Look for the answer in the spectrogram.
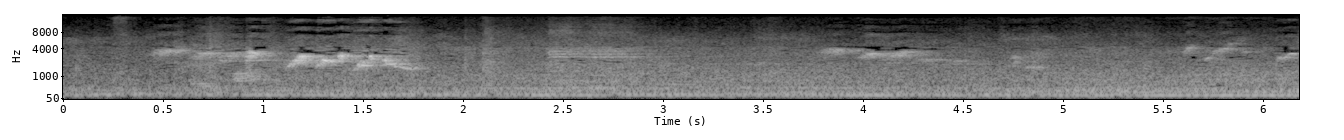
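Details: A northern Vietnamese red-whiskered bulbul, kept as a cage songbird, gives a short burst of bright, bubbly warbled notes, followed by softer scattered chirps over a low steady hum.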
